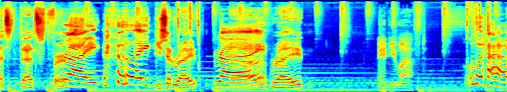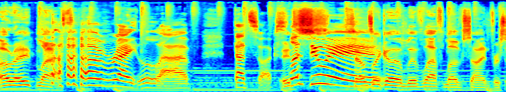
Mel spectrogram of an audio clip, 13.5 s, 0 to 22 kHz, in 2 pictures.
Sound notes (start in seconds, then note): 1.4 chuckles; 7.2 chuckles; 7.2 laughs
